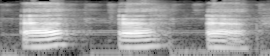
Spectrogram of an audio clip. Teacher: The eh vowel, as in bed, has a very neutral jaw opening. So our jaw isn't entirely shut, but it's definitely not open. Eh. So the teeth are slightly apart, but they're pretty much in that kind of closed position.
